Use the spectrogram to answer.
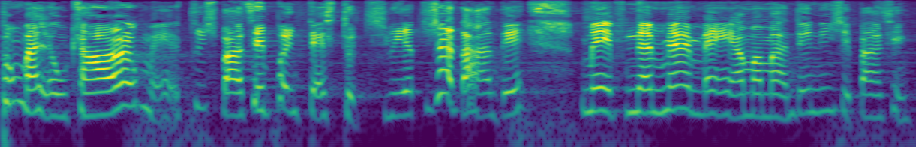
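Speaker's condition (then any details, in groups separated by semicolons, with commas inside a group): Hard of hearing; cochlear implant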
